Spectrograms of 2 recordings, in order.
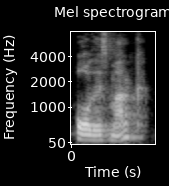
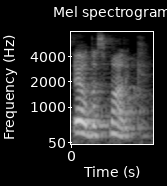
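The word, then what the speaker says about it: Ödesmark: It's the correct pronunciation, other smack. Yes, Eldesmark.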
